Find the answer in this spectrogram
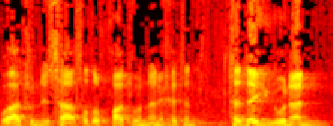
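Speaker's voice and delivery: ordinary delivery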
